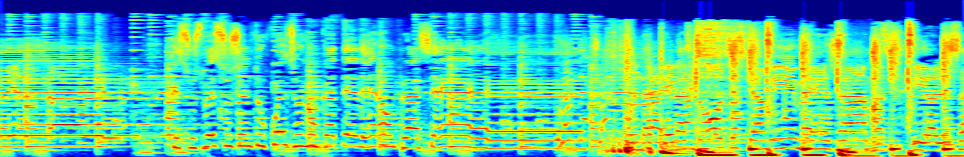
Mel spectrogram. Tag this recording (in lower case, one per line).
music
soundtrack music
